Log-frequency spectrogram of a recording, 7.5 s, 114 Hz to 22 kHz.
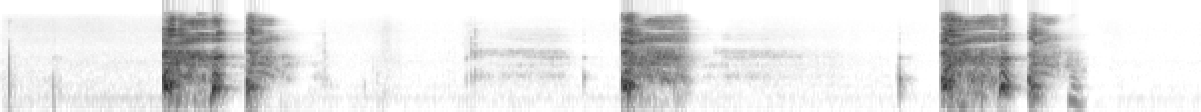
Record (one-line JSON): {"three_cough_length": "7.5 s", "three_cough_amplitude": 27043, "three_cough_signal_mean_std_ratio": 0.3, "survey_phase": "beta (2021-08-13 to 2022-03-07)", "age": "18-44", "gender": "Female", "wearing_mask": "No", "symptom_cough_any": true, "symptom_runny_or_blocked_nose": true, "symptom_shortness_of_breath": true, "symptom_diarrhoea": true, "symptom_fatigue": true, "symptom_headache": true, "symptom_onset": "5 days", "smoker_status": "Current smoker (1 to 10 cigarettes per day)", "respiratory_condition_asthma": true, "respiratory_condition_other": false, "recruitment_source": "REACT", "submission_delay": "1 day", "covid_test_result": "Positive", "covid_test_method": "RT-qPCR", "covid_ct_value": 20.8, "covid_ct_gene": "E gene", "influenza_a_test_result": "Negative", "influenza_b_test_result": "Negative"}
